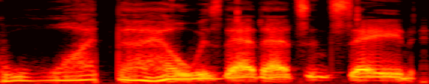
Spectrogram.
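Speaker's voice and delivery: high, slow, soft incredulous whine; stunned disbelief. Real, not acted. Vlogger reacting to the ending, stunned and incredulous. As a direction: drag it out in disbelief.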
